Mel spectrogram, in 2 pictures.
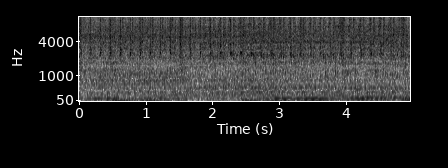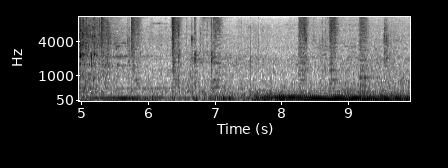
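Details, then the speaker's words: Wrecked Audi A4 inspected before purchase: steady, fairly quick tick over a smooth idle that stops with the engine and returns on restart. It is louder than a normal injector tick, with a slight hesitation on starting. "Also we can hear the ticking. That ticking is sound a little bit loud. Car should tick, it should have an injector tick or something, but that sound a little bit too loud."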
